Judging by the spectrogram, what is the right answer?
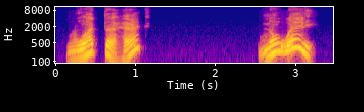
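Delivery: high, stunned disbelief.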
